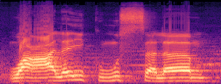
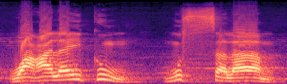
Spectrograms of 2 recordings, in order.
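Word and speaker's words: وعليكم السلام: ওয়া আলাইকুমুস সালাম, ওয়া আলাইকুমুস সালাম। এরপর অংশ আছে ওয়া রাহমাতুল্লাহি ওয়া বারাকাতুহু। এটুকু বললে পারে নেকি বেশি, এটুকু না বললেও সমস্যা নাই। আপনি শুধু ওয়া আলাইকুমুস সালাম এটুকু বললেও চলবে।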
